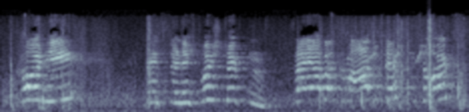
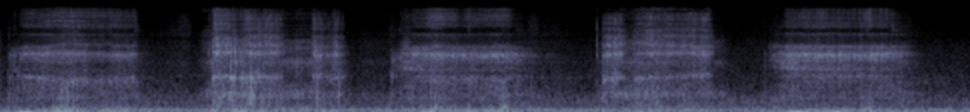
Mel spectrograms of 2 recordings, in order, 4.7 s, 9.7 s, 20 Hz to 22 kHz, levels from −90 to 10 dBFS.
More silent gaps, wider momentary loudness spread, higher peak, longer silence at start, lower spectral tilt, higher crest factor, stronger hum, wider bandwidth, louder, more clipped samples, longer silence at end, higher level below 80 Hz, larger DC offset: neither; first, 15 LU vs 12 LU; first, 0 dBFS vs -14 dBFS; about the same, 0 s vs 0 s; second, -1 dB/octave vs -3.5 dB/octave; about the same, 20 dB vs 22 dB; neither; about the same, 15.5 kHz vs 16 kHz; first, -17 LUFS vs -38 LUFS; neither; about the same, 0 s vs 0 s; second, -54 dBFS vs -42 dBFS; neither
